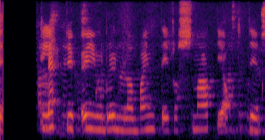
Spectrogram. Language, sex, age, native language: Icelandic, male, 20-29, Icelandic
